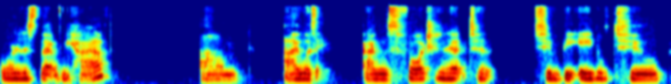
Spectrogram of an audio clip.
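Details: Adult woman living with aphasia, apraxia of speech, dysarthria and other communication disorders; she says her speech can be hard to understand and distorted: aphasia with apraxia of speech and dysarthria.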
